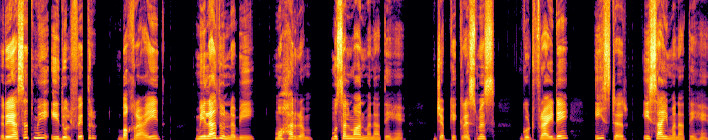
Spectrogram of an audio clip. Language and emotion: Urdu, neutral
